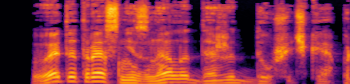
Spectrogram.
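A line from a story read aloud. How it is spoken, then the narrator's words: Muttered. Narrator (Russian): пробормотал я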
